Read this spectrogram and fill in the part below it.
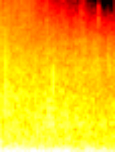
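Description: A fire-blast spell explodes in a Hogwarts-style wizarding video game, heard as a short, heavy, low rumbling boom that holds steady and fades out within a second.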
